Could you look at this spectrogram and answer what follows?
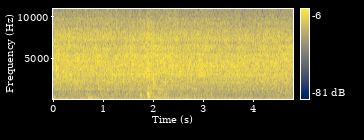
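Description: Bacon frying in a pan gives a steady, dense crackling sizzle, close and constant, with one brief louder pop partway through and no voices.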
